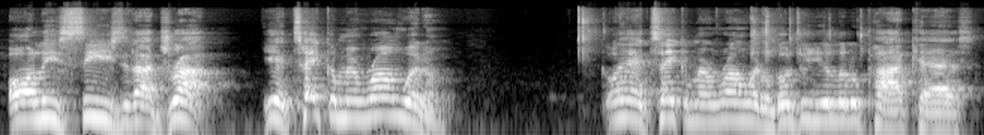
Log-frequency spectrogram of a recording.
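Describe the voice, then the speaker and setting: A man's voice: high-pitched, animated, moderate pace, bright, forceful tone. An American man delivering an informal spiritual monologue as a teacher, speaking emphatically in streetwise slang and addressing listeners directly.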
